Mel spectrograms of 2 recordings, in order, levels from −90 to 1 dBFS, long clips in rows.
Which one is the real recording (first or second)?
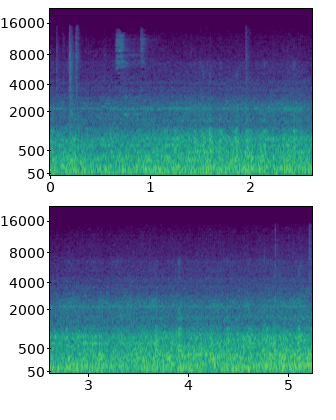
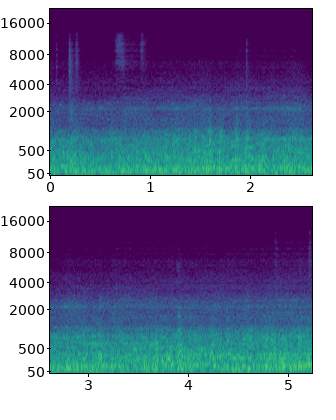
first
